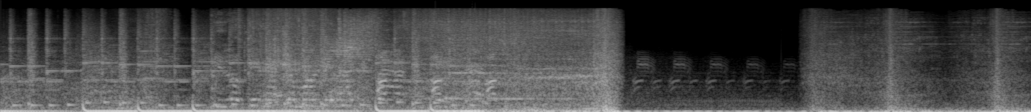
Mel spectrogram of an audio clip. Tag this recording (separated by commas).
Music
